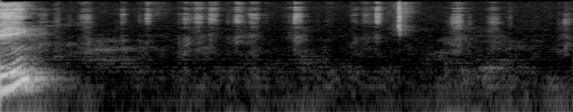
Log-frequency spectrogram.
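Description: Marker pen writing on paper: faint, short scratches and taps as a line of an equation is written out, after a man's voice trails off at the start.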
